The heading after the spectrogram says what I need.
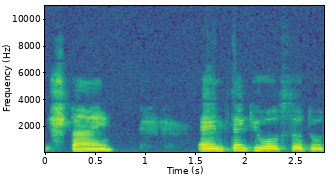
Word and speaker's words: Stein: I would prefer to use the ordinary British pronunciation of his family name, Stein. Of course, this is how generally it is known here in Pakistan. We know perfectly that his name should be rather pronounced Stein.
